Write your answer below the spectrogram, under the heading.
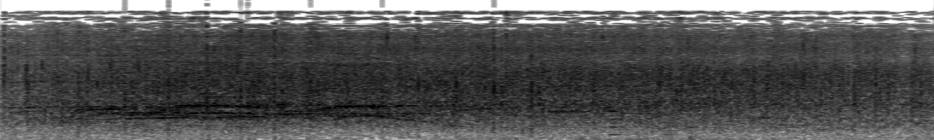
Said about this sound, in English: Also, more applause for ….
